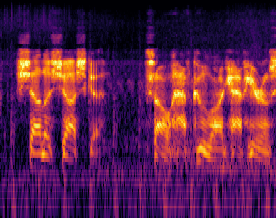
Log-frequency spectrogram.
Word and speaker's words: Shalashaska: The guerrillas somewhere along the line shashka got stuck on the end of sharashka. The guerrillas were using the name amongst themselves, and by the time I got to hearing about it, pronunciation had wound up as Shalashaska.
